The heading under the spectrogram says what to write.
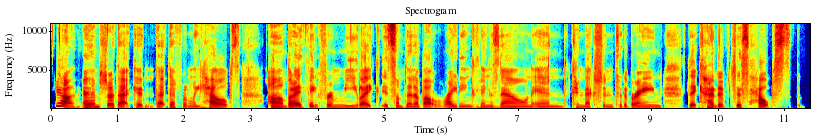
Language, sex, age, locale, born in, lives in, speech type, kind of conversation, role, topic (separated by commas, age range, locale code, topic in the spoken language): English, female, 50-54, en-US, United States, United States, conversation, unstructured, none, How do you learn best—through notes, videos, or hands-on practice?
